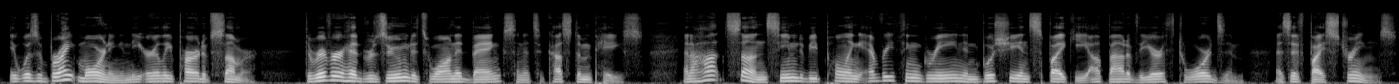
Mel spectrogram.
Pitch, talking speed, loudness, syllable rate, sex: 125 Hz, 200 wpm, -18 LUFS, 5.2 syllables/s, male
